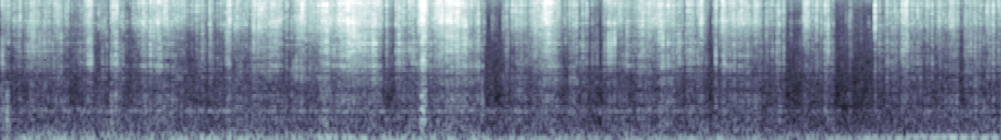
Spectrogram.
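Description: Long white acrylic nails on both hands scratch and tap the textured surface of a flat, roughly poster-sized diamond painting covered in small plastic resin drills, showing "I Love you to the Moon and Back" with a blue cartoon character, lying on a wooden table. The result is a steady, continuous scratchy rustle over a constant low rumble, with no clearly separated hits.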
